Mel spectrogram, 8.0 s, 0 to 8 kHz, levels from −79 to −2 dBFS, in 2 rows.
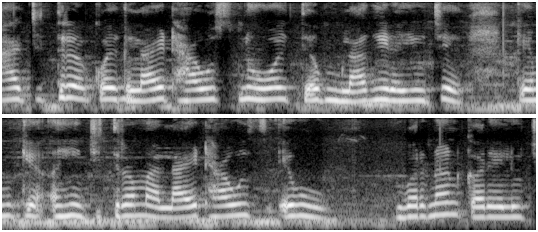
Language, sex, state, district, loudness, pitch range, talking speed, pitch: Gujarati, female, Gujarat, Valsad, -14 LUFS, 235-275 Hz, 150 wpm, 255 Hz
